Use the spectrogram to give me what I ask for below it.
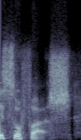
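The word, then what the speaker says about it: סופש: So, it should be samech vav for sof, right? The first two letters of the first word. And it should be shin, which is the first letter of the second word, shavua. It's not. It We say sofash. And we say sofash for a reason that we've talked about before. It's a little elusive, but it's an important one is it just sounds better.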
